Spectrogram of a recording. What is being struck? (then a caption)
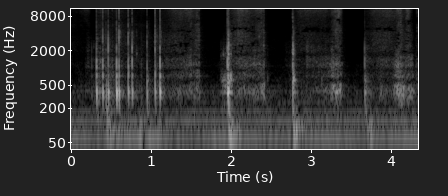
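Paper journal. A paper journal is tapped and scratched, with sharp taps clustered early and then spaced out between soft, papery scratching passes. The taps are short and dry with little ring, and the scratching covers a broad, bright hiss.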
